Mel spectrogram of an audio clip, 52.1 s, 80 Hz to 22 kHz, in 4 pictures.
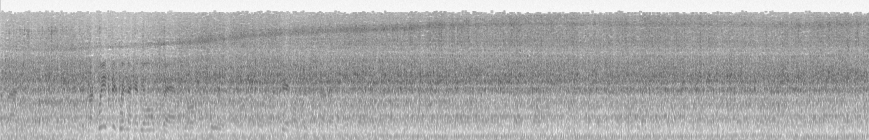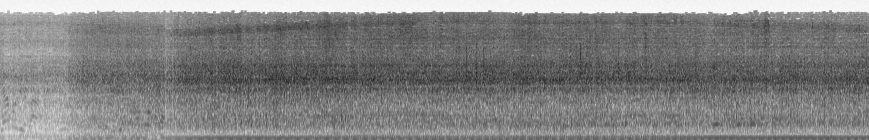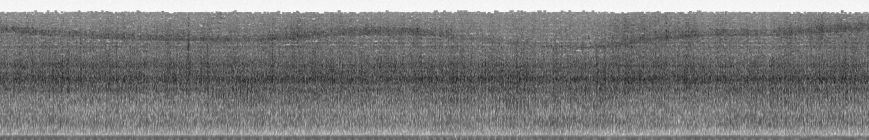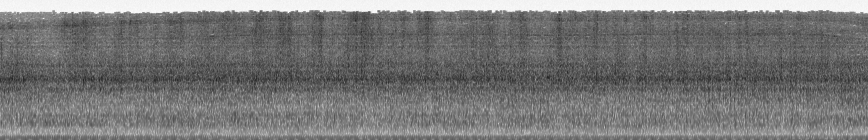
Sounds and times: Speech: 0.0s - 0.4s, 1.2s - 3.5s, 4.1s - 5.0s, 13.0s - 15.6s
Vehicle: 0.0s - 52.1s
Accelerating, revving, vroom: 14.1s - 52.1s.

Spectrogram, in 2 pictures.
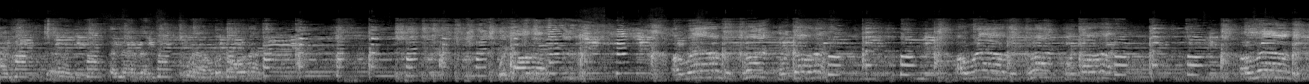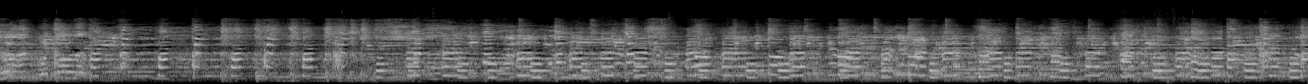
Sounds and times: Music: 0.0s - 26.1s.

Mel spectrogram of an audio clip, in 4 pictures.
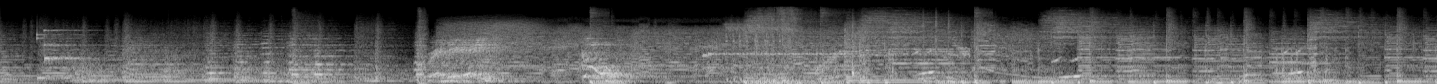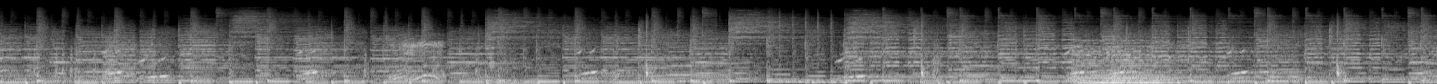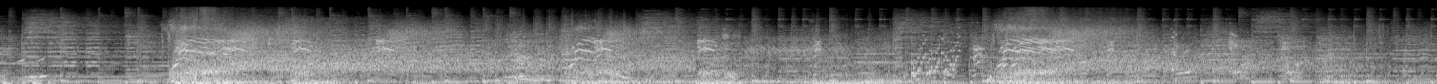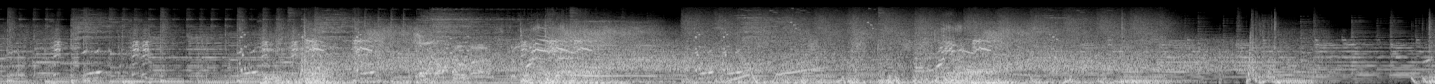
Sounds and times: Music: 0.0s - 57.4s.

